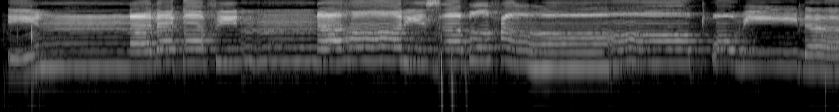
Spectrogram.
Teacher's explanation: इन्ना की नून मुशद्दद है, गुन्ना करेंगे, नाक में आवाज़ से ले जाएंगे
